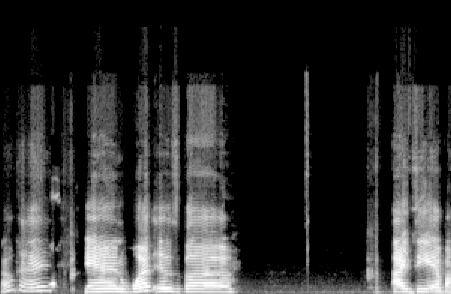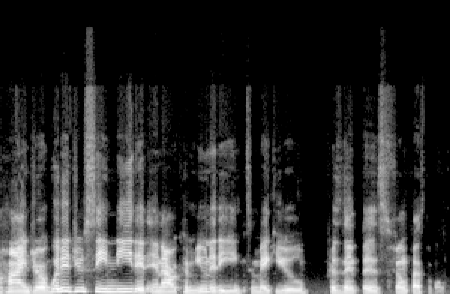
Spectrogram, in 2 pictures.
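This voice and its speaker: Woman, podcast host, interviewing, enthusiastic, effusive, mid-pitched. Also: slow, a bit bright, smooth.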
